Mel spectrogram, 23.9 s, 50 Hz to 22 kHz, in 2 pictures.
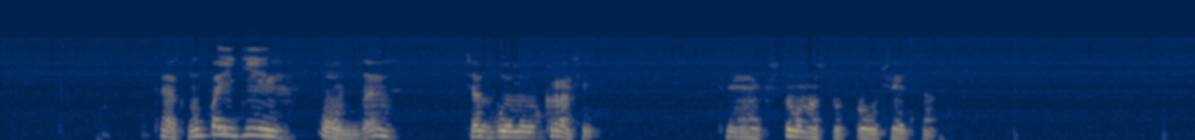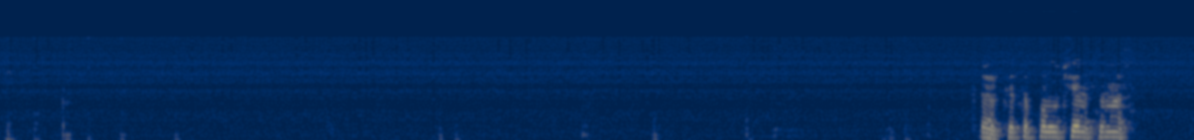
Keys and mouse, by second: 1.0 middle click, 10.2-11.7 drag, 12.1 click, 12.6 click, 13.2 click, 16.4 click, 18.5-19.5 drag, 21.0 click, 23.0-23.8 drag.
